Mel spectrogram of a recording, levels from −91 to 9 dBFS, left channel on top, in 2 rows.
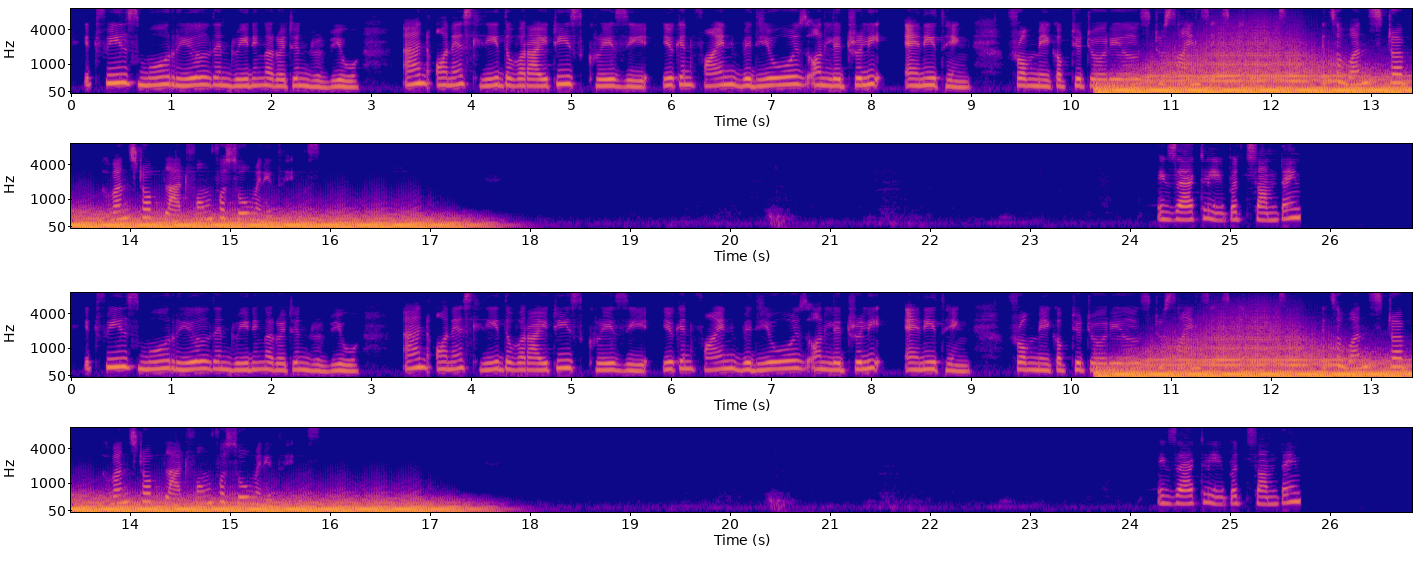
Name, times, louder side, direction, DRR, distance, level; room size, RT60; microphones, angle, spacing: voice 1, 0.4-2.9 3.3-12.1 12.6-13.4 13.7-15.8, left 1 dB, 25° left, 0.9 m, -28 dB
sound 1, 10.2-17.7, left 1 dB, 10° left, 0.4 m, -16 dB
voice 2, 24.3-25.7, left 3 dB, 60° left, 3.2 m, -31 dB
open air
head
